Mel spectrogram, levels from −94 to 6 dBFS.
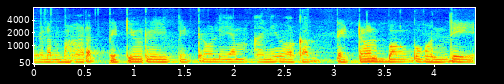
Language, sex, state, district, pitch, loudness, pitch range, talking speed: Telugu, male, Andhra Pradesh, Manyam, 130 Hz, -18 LUFS, 125-135 Hz, 135 wpm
